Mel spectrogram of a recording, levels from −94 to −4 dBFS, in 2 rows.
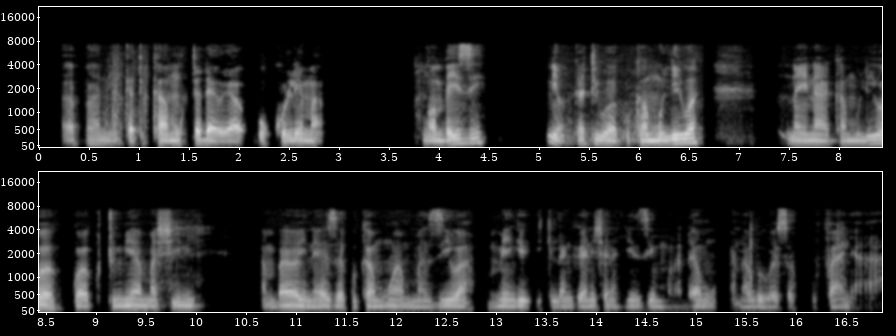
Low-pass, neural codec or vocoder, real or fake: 7.2 kHz; none; real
